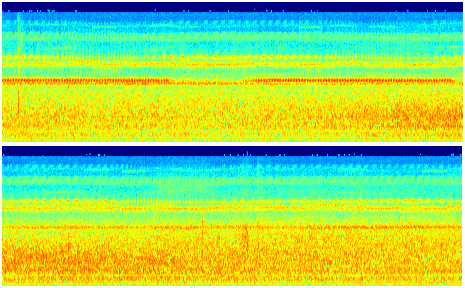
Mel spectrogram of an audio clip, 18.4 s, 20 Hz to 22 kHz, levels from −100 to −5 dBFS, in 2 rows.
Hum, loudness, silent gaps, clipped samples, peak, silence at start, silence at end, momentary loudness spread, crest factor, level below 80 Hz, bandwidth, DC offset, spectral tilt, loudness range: none; -19 LUFS; none; under 0.1%; -4 dBFS; 0 s; 0 s; 2 LU; 16 dB; -44 dBFS; 17 kHz; under 0.1%; -3 dB/octave; 2 LU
